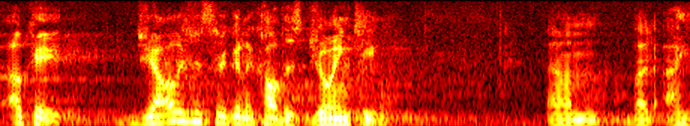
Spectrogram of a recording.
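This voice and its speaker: A medium-pitched man's voice, bright and sharp in tone, with ordinary pitch variation and audible room echo. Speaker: alternative history researcher. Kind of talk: conference presentation. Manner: fast.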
